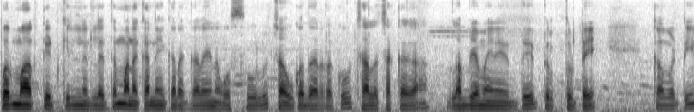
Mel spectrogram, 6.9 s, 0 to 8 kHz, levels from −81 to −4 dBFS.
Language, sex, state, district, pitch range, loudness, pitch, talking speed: Telugu, male, Telangana, Nalgonda, 95-110 Hz, -20 LUFS, 100 Hz, 105 wpm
